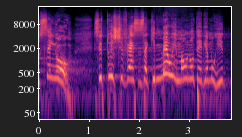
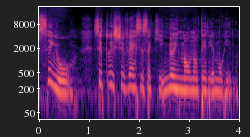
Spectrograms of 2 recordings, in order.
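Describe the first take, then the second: First: Higher, louder, quick reproach; urgent, reproachful, speeding up at the end; reproachful complaint. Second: Lower, softer and grieving; broken, sorrowful plea; heartbroken. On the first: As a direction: blurt it out as a reproach to Jesus. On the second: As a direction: speak as if kneeling in tears. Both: Retold or imitated. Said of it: "como foi falada, foi completamente diferente".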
